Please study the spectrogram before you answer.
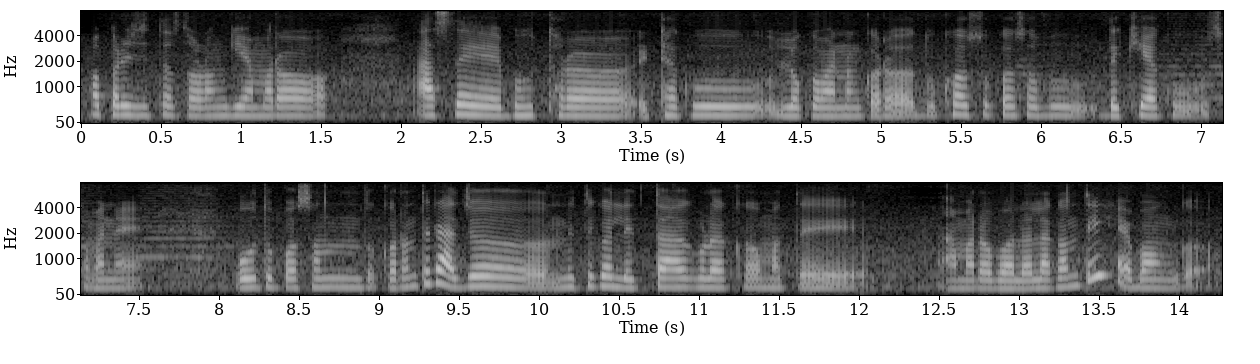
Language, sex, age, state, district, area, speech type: Odia, female, 45-60, Odisha, Rayagada, rural, spontaneous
